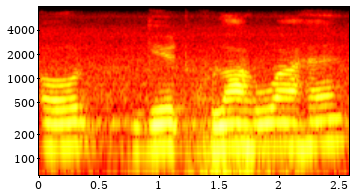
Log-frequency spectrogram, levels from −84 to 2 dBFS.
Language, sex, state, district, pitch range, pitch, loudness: Hindi, male, Jharkhand, Deoghar, 135-145 Hz, 140 Hz, -14 LUFS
